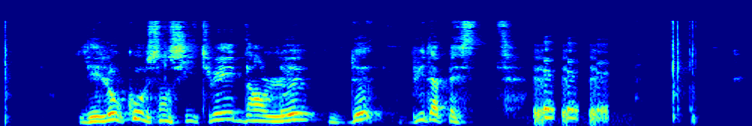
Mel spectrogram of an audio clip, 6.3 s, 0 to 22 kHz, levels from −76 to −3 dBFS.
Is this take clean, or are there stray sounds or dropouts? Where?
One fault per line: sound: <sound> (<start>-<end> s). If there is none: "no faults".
sound: laugh (4.4-5.1 s)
